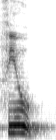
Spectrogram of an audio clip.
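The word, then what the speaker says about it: few: वंड through rude जून फ्यू क्या लिखना है फ्यू एफ ई डब्लू ये बना फ फिर य फिर उ ठीक है ये जे लिखते हैं य का सिंबल जे से आता है फ य उ बन गया फ्यू चू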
